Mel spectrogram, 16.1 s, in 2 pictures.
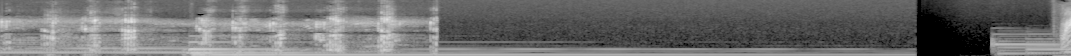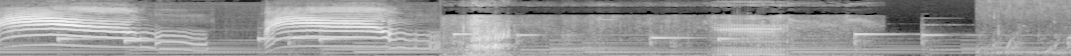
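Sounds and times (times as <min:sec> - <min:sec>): calf calling: 0:00.0 - 0:03.3, 0:08.0 - 0:11.9
light background music: 0:00.0 - 0:06.9, 0:07.5 - 0:16.0
cat meowing: 0:08.0 - 0:11.5.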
